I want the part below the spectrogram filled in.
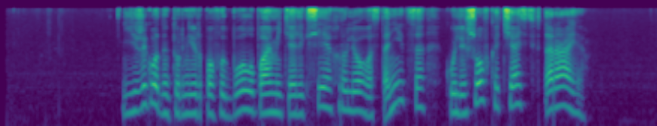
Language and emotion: Russian, positive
